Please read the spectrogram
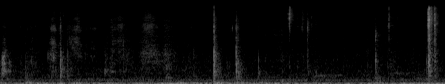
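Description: Hands removing a laptop LCD panel from its lid: irregular light clicks and short scraping sounds as the thin panel is lifted out and fingers work at the bottom edge of the lid.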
